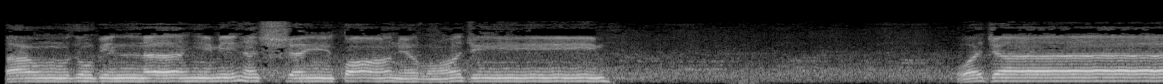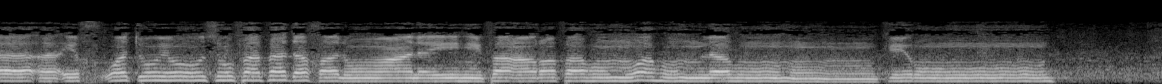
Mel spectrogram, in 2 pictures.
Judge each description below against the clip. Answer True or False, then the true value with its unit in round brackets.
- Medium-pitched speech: True (150 Hz)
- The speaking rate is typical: False (35 wpm)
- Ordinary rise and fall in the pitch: False (1.2 semitones)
